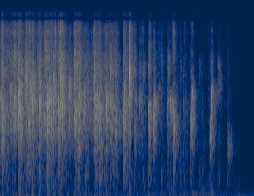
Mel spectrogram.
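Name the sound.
audience clapping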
